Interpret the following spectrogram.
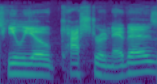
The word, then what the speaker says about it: Helio Castroneves: This is the first time since 01 and 02 with, I believe it's Helio Castroneves is how you pronounce the name.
